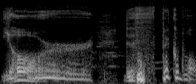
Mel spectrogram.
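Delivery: old-school cartoon cat character voice. Calling a baseball game, trying out cartoon voices: Sylvester the Cat voice. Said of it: "How about Sylvester the Cat?".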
